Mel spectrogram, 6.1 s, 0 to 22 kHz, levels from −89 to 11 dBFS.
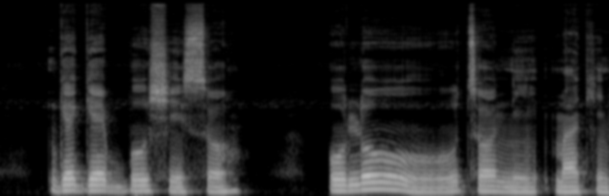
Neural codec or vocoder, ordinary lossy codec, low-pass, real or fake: none; none; none; real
